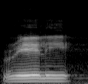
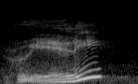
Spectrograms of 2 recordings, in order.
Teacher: does your answer really said with a level tone always express boredom or does a rise such as really Express excitement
